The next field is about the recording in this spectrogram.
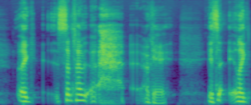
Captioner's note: sighs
